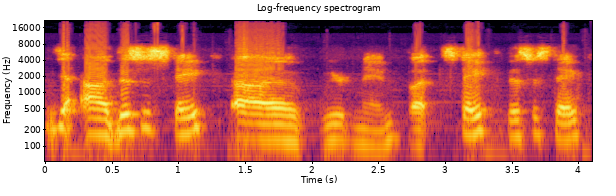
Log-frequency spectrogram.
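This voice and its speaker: A man's voice: on the high side, sing-song, measured pace, faint music behind, low-quality recording. A man playing a tabletop game, improvising in character with hesitant, repetitive complaints. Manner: hesitant, complaining, repeats himself. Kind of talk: improvised role-play chat.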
